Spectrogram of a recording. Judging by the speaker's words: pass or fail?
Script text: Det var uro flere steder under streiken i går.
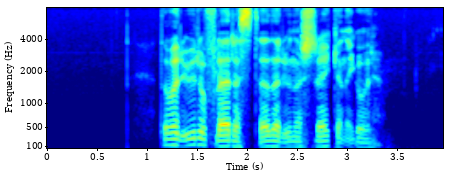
pass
